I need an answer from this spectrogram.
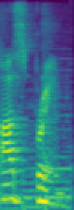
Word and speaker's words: aspirin: reduce for example this instead of say aspiring people you should say asprin offspring the same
